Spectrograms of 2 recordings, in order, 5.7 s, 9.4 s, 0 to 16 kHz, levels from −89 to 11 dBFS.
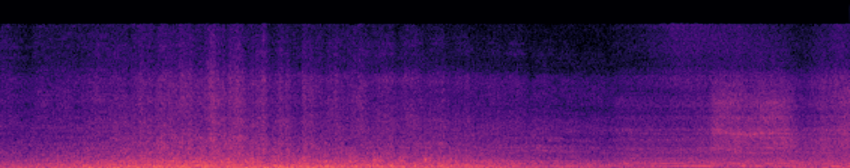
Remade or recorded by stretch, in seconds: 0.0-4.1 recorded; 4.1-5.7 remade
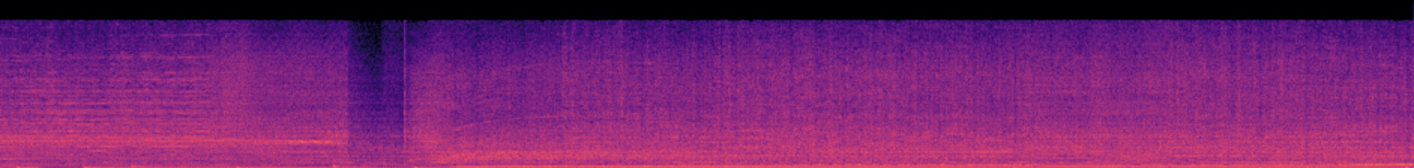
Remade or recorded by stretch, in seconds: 0.0-1.4 recorded; 1.4-3.0 remade; 3.0-6.9 recorded; 6.9-7.8 remade; 7.8-9.4 recorded

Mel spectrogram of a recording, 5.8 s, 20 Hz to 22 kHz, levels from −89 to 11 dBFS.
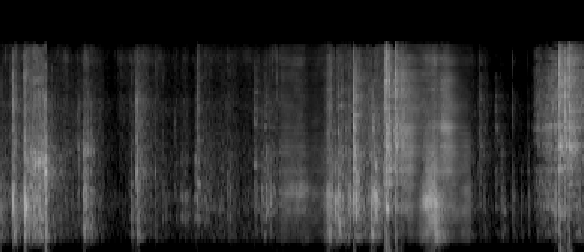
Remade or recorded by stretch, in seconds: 0.0-2.8 recorded; 2.8-3.3 remade; 3.3-4.0 recorded; 4.0-4.7 remade; 4.7-5.8 recorded

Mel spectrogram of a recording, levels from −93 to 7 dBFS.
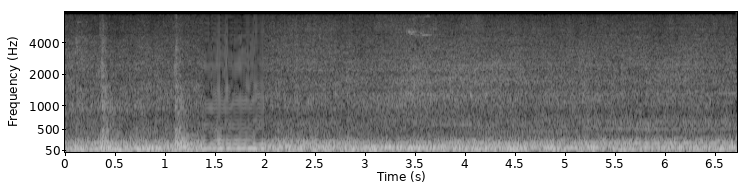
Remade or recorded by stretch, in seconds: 0.0-1.4 recorded; 1.4-2.0 remade; 2.0-6.7 recorded

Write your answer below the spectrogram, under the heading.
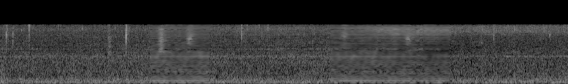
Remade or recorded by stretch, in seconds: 0.0-1.5 recorded; 1.5-2.1 remade; 2.1-3.3 recorded; 3.3-4.5 remade; 4.5-5.7 recorded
